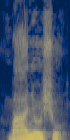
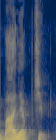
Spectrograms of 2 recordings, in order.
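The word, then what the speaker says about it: 万葉集: 일본의 마녀집이라고 있는데요. 마녀슈 우리 발음으로 만엽집 그 마엽집에 실려 있는 그 5천 수가 넘다 그래요.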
